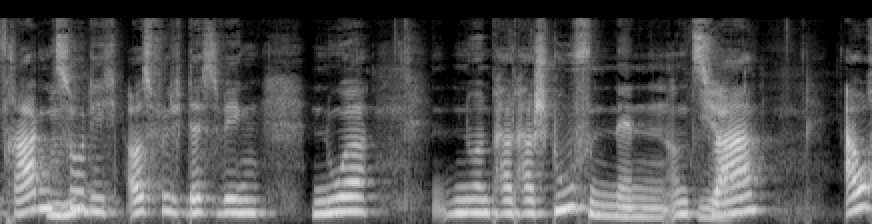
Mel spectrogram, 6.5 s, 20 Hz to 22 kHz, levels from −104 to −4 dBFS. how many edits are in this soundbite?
four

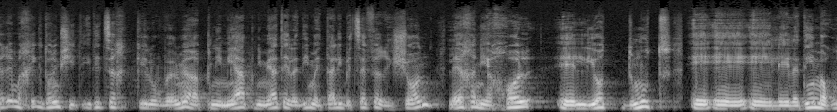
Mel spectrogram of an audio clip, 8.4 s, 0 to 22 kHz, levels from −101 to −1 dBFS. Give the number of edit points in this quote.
two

